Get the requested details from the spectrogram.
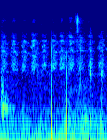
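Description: Bare feet patter on hard ground.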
